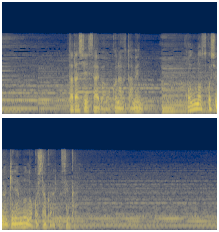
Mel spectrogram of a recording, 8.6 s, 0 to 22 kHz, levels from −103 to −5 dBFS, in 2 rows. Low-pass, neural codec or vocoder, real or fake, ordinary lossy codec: none; none; real; none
